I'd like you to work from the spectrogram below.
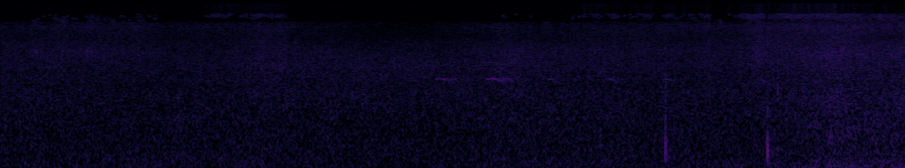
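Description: Ocean waves in the Tales of Arise video game wash in a steady, soft surf hiss, with a couple of faint clicks near the end.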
